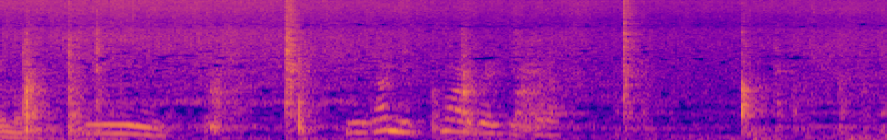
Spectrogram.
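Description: Ginger-garlic paste sizzling in hot oil in an aluminium pressure cooker while a metal spatula stirs it. The spatula clinks against the pot in sharp knocks every second or so.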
